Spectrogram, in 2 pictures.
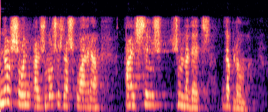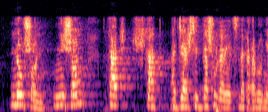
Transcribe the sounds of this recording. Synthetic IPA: nosonəlˠzmosuzðəskwaðɾəː | lˠsːɛwsːulˠd̪əðɛd͡zd̪əplom | nowsonːisont̪at̪st̪at̪əd͡ʒɛɾsit̪̚d̪əsulˠd̪əðɛd͡zd̪əkət̪əluɲə

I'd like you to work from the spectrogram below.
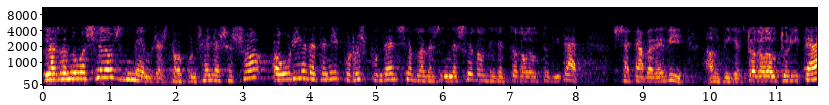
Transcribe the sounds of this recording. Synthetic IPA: lərənuβəsioðəlˠzmembɾəzðəlˠkunsɛʎəsəsoəwɾiəðət̪ənikurəspund̪ɛnsiəːmləðəziɡnəsioðəlˠd̪iɾək̚t̪oðələwt̪uɾit̪at̪̚ | səkaβəðəði | ə̰lˠd̪iɾək̚t̪oðələwt̪uɾit̪a

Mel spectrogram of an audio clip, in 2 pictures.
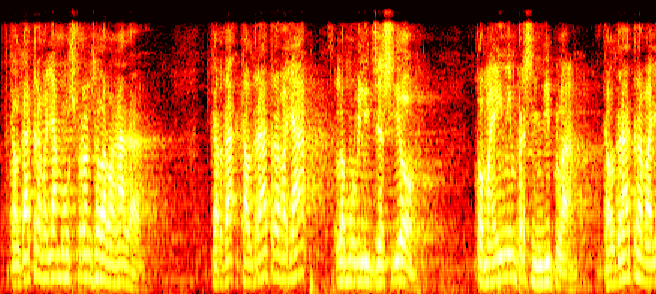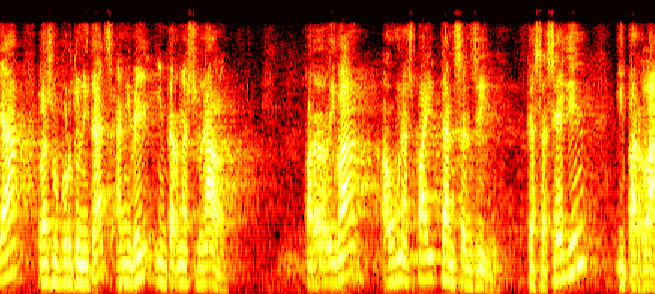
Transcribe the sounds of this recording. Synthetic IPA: kəlˠd̪ɾat̪ɾəβəʎamɔlˠsfɾonzðələβ̞əɣ̞að̞ə | akəlˠd̪ɾat̪ɾəβəʎaləmuβ̞ilid͡zəsio | kɔməɛnimpɾəsind̪iplə | kəlˠd̪ɾat̪ɾəβəʎaləzupuɾt̪unit̪ad͡zəniβ̞eʎint̪ərnəsiunalˠ | pəɾəriβ̞aəunəspajt̪ansənziʎ | kəsəsɛɣin | ipəɾla

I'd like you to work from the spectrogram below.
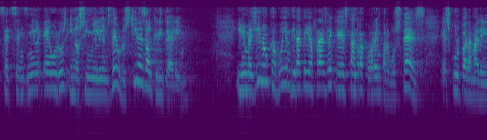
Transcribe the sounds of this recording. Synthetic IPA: sɛt̪senzmilˠewɾuzinosiŋmilionzd̪ɛwɾuskinezəlˠkɾit̪ɛɾi | imiməʒinukəβujənd̪iɾaːkɛʎəfɾazekeest̪anrəkurempəɾβ̞ust̪ɛz | eskulˠpəðəməɾe

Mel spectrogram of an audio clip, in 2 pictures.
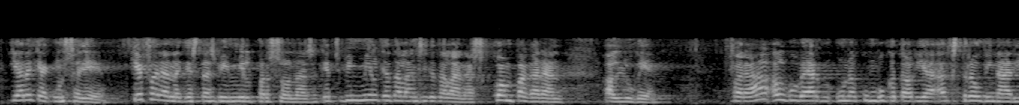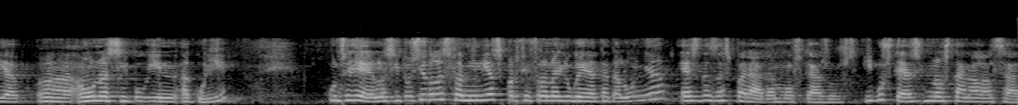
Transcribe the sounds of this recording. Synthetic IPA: iaɾəkɛəkunsəʎe | kɛfəɾanəkɛst̪əzβimmilˠpəɾsonəzəkɛd͡zβimːilˠkət̪əlanzikət̪əlanəskɔmpəɣəɾan | əlˠʎuɣe | fəɾaəlˠɣuβɛrnunəkumbukət̪ɔɾiəʔːkst̪ɾəwɾðinaɾiə | əonəsipuɣinəkuʎi | əkunsəʎeɾələsit̪uəsioðələsfəmiliəspəɾfefɾond̪əʎuɣeəkət̪əluɲəɛzðəzəspəɾaðəːmːolˠskazuziβust̪ɛznoəst̪anələlsa

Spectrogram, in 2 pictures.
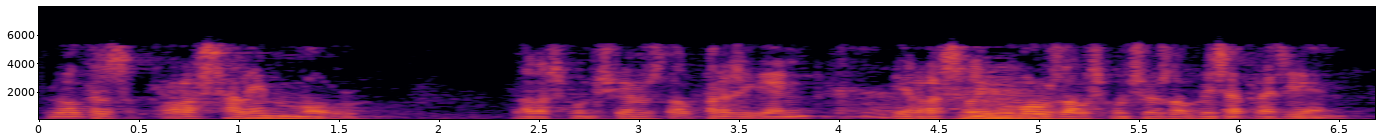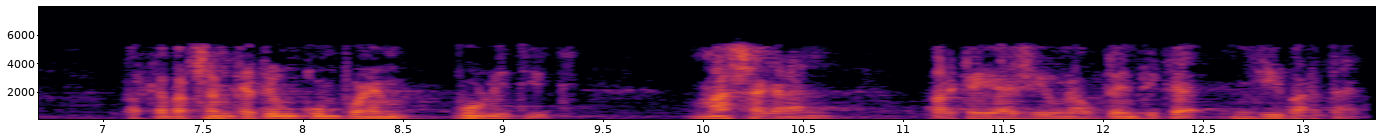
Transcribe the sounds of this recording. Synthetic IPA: nuzalˠt̪ɾəzrəsəlɛmːɔlˠ | d̪ələsfunsionzðəlˠpɾəziðenirəsəlɛmːolˠzðələsfunsionzðəlˠβizəpɾəziðen | pəɾkɛpənsɛmkət̪euŋkumpunempulit̪ik | masəɣ̞ɾan | pəɾkɛjaʒiunəːwt̪ɛnt̪ikəʎiβəɾt̪at̪̚

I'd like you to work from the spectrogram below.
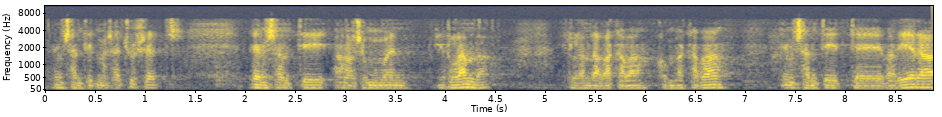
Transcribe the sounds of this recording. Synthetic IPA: emsent̪it̪masat͡ʃuset͡s | emsent̪ianalˠsewmumẽn | iɾland̪a | iɾland̪aβakaβakombakaβa | emsent̪it̪eβaβjeɾa

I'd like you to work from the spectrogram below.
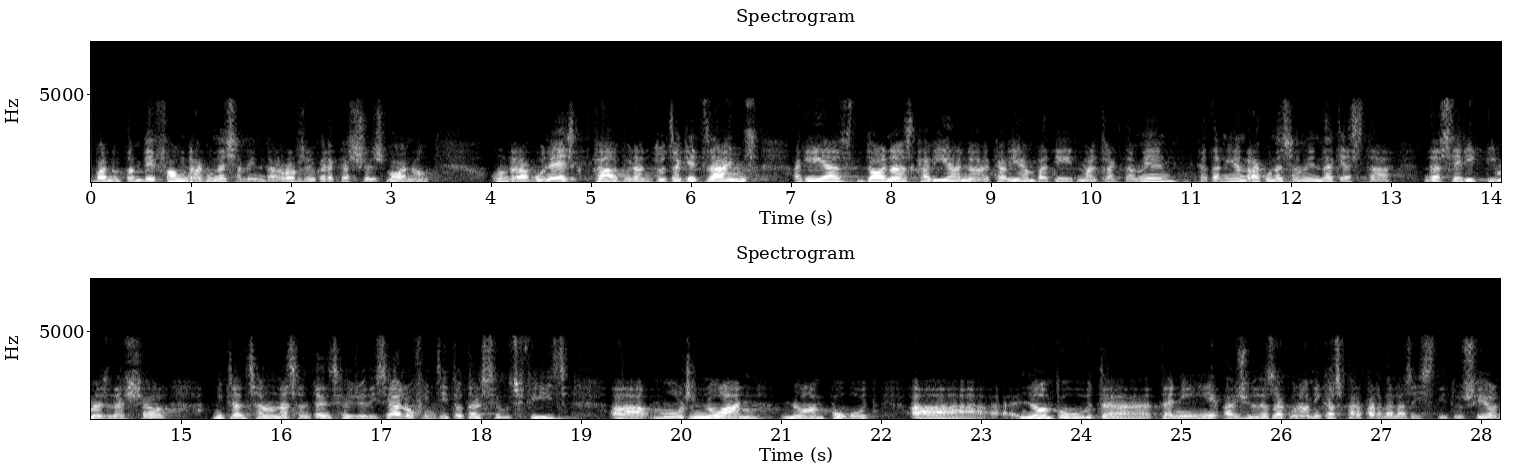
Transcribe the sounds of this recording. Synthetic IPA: bwɛnut̪ɐmbefaunrəkunəʃəmẽnd̪ərɔzewkɾɛkːəʃɔezβɔno | unrəkunɛskkəd̪uɾant̪ːot̪zɐkɛzaɲs | ɐkɛjəzd̪ɔnəskɐβiɐnkɐβiɐmpɐt̪it̪malˠt̪ɾɐk̚t̪ɐmẽnkət̪əniaunrəkunəʃəmẽnd̪ɐkɛst̪ə | d̪əseɾik̚t̪imɐzðəʃɔmind͡ʒalsaunəsənt̪ɛnsiaʒuðisialofinzit̪ot̪əlˠsewsfiz | moltnoanːoampuɣut̪ | noəmpuɣut̪t̪ːəniəʒud̪əzəkunɔmikəspəɾpaɾt̪ələzinst̪it̪usions

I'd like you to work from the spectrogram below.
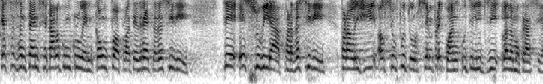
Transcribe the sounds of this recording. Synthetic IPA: kɛʃt̪ɐvɐ̃nt̪ɐ̃nsiɐkaβɐkõŋklˠuẽnd̪̚kɐ̃ũpɔpɾˠɐ̃t̪ɛ̃ðiɾɛt̪ɐðɐsiði | kɨʔesuβiɾapɐɾðɐsiðe | pɐɾɐlˠiʒiɾawsewfut̪uɾusẽmpɾẽkwɐ̃nd̪uut̪ilˠiðuðiʁɐðmukɾasiɐ

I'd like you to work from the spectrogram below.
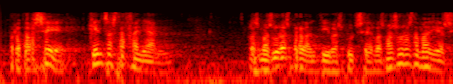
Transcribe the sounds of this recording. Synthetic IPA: pɾɔt̪ərsekɛnzəst̪afəʎan | ləzməzuɾəspɾəβənt̪iβ̞əsput̪seləzməzuɾəzðəməðiəs

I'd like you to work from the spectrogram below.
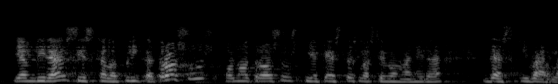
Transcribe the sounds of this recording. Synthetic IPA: jəmd̪iɾasieskələplikət̪ɾɔsuzonot̪ɾɔsuziəkɛst̪əezləseβ̞əməneɾə | ðəskiβarlə

